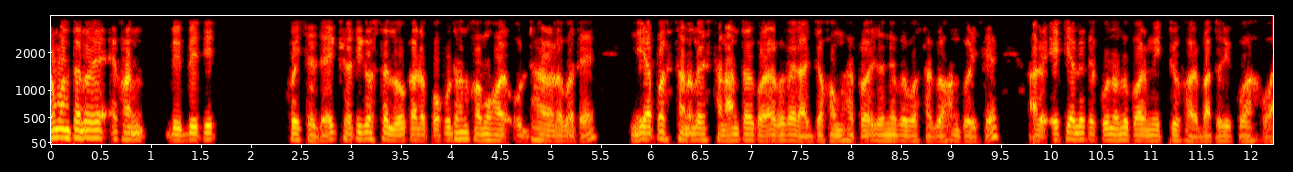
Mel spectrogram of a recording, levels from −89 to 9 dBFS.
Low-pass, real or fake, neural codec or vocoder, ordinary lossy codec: 3.6 kHz; fake; vocoder, 44.1 kHz, 128 mel bands, Pupu-Vocoder; none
